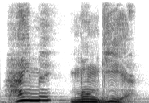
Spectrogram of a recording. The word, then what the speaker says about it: Jaime Munguia: They can't even pronounce his name on TV. It's called Jaime Munguia. They would call him everything but his real name.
